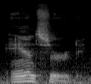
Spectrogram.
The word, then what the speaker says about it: answered: nice when no one answered she walked right in here's a complicated word as you're starting out answered now you can see the beginning of this word is an and this W is silent it does you don't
